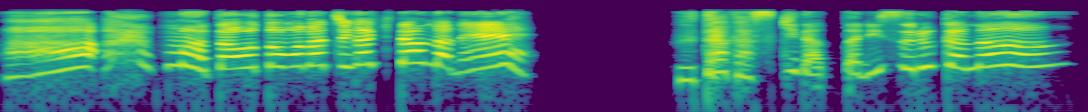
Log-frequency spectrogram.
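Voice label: BUILD OVER Japanese, Voice; GF Alarm; F1 Mod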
